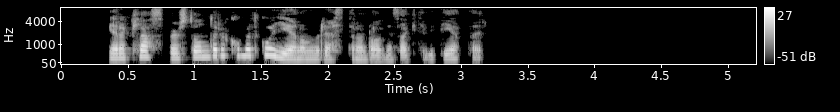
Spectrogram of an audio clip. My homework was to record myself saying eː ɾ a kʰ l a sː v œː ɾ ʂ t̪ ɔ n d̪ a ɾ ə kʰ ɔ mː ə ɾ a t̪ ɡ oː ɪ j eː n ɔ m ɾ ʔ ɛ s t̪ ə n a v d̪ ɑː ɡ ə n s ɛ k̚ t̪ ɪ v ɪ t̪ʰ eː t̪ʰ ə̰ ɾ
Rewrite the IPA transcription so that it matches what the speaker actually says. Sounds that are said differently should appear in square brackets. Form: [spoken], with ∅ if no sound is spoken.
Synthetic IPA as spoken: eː ɾ a kʰ l a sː [f] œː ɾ ʂ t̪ ɔ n d̪ a ɾ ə kʰ ɔ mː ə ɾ a t̪ ɡ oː ɪ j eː n ɔ m ɾ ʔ ɛ s t̪ ə n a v d̪ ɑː ɡ ə n s [a] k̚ t̪ ɪ v ɪ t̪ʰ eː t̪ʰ ə̰ ɾ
